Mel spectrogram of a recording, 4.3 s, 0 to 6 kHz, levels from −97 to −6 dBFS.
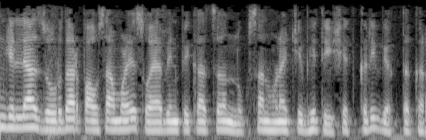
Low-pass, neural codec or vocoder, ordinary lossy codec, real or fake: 5.4 kHz; none; none; real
